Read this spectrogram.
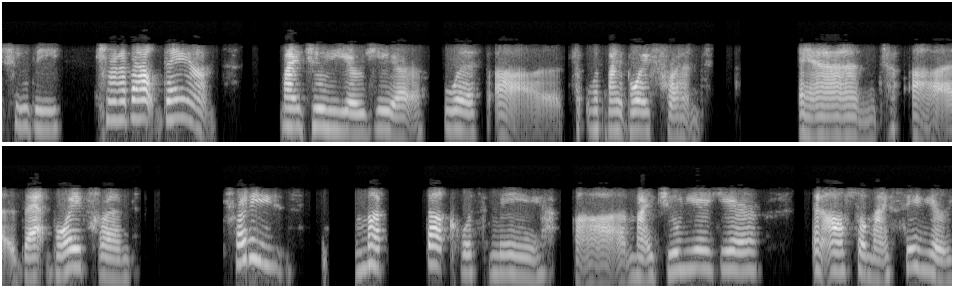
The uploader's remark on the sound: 100 Pounders Phone Meeting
